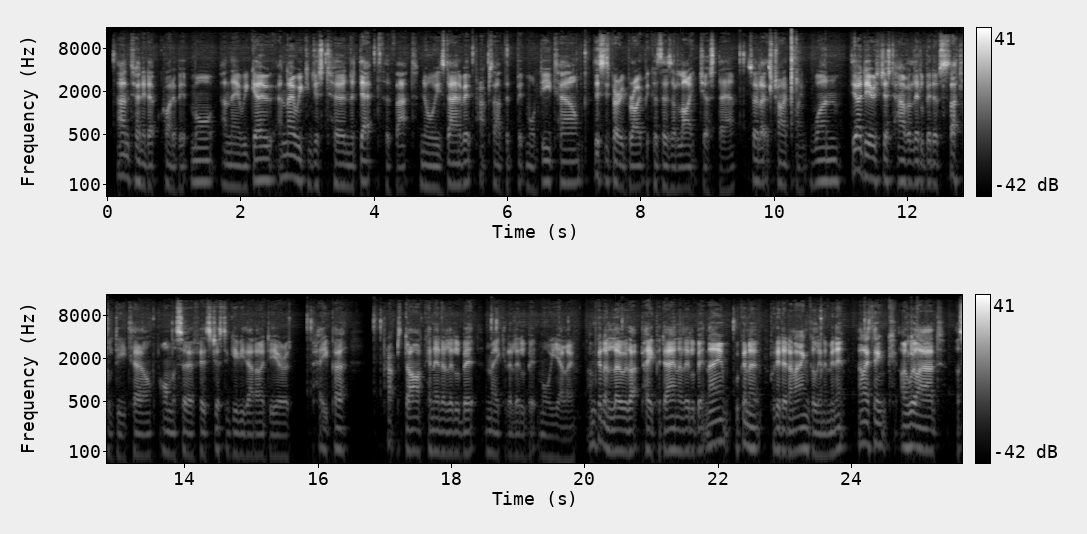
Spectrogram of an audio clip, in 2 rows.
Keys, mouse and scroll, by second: 3.2 click, 5.9 click, 7.2 shift+middle click, 7.8 scroll up 1, 9.5 click, 9.7 KP_Decimal, 9.9 KP_1, 10.3 KP_Enter, 13.1 shift+middle click, 15.8 click, 19.9 middle click, 20.6 click, 23.7 middle click, 23.9 click, 24.5-24.9 scroll down 1, 25.1 shift+a, 25.4 click.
